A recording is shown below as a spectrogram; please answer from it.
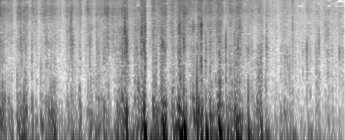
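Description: Fingertips and short nails of both hands scratch and pinch an open-weave knit cotton polo shirt worn on the chest. The result is a fast, irregular run of dull, low rubbing thumps and soft scratchy rustles that swell louder in the middle and fade toward the end.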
